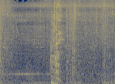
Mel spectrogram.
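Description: A heavy thud sounds as someone lands on a metal platform.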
